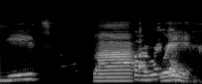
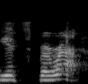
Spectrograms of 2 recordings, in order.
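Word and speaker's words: Yitbarach: No, but it's yeet, ba, reich. But we say it Yitzbarach. That's Yeah, my, but you've been saying it wrong.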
